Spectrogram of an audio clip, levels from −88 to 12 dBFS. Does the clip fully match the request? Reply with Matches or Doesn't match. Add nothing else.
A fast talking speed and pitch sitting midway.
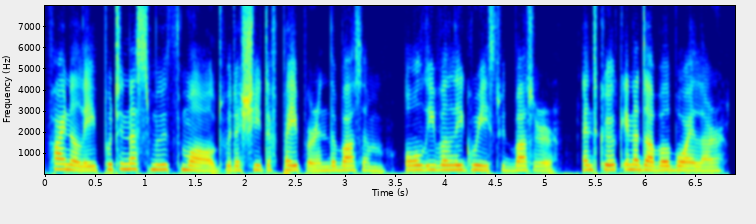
Doesn't match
